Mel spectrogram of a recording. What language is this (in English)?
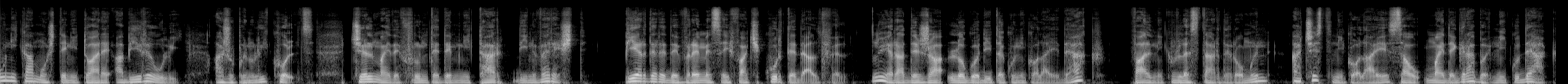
Romanian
